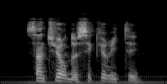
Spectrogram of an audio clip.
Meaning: seatbelt, safety belt
- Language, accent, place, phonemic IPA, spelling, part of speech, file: French, France, Lyon, /sɛ̃.tyʁ də se.ky.ʁi.te/, ceinture de sécurité, noun, LL-Q150 (fra)-ceinture de sécurité.wav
